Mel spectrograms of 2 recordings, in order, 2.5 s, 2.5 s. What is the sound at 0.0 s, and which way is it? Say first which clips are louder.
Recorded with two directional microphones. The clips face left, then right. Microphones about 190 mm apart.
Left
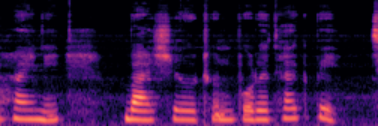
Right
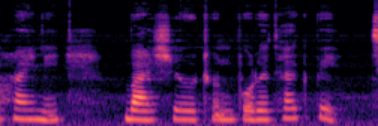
A woman's voice: left 4 dB; 15° left (ahead or behind).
